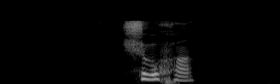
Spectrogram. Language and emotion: Russian, neutral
